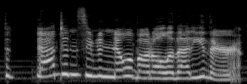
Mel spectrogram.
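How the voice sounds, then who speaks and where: A woman's voice: very high-pitched, lively intonation, brisk, pushed and bright, faint music behind, voice pushed up, heavily acted. A woman playing a frightened teenage daughter, whiny and pleading, in a dramatized story. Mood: alarmed, tattling.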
